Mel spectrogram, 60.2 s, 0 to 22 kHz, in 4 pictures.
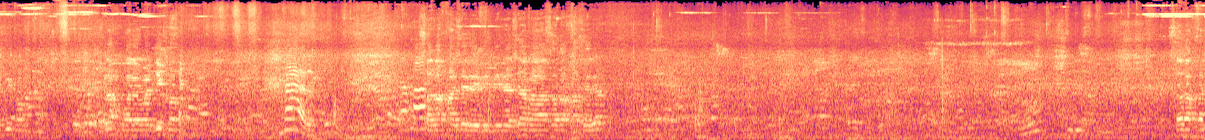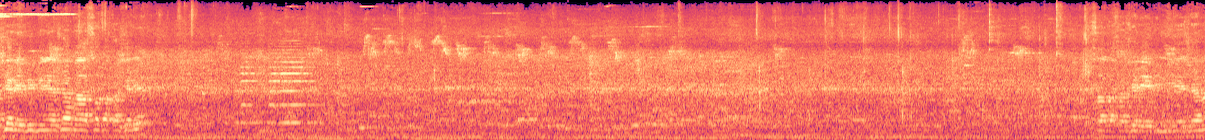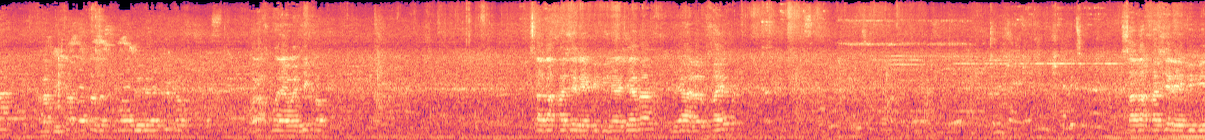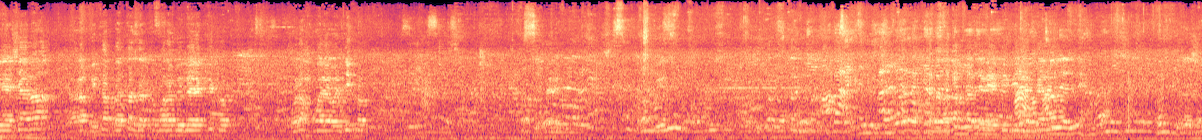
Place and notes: Le Passage, Tunis, Tunesien - tunis, ticket seller
At the entrance of the shopping mall. The sound of the voice of a ticket seller.
international city scapes - social ambiences and topographic field recordings
2 May, ~18:00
